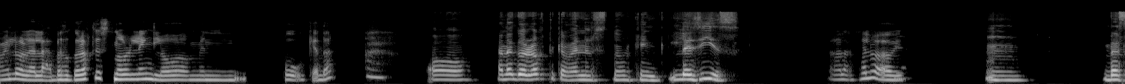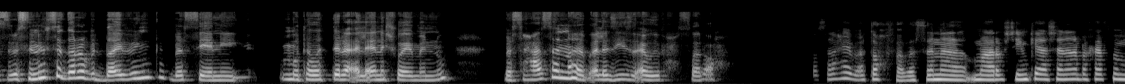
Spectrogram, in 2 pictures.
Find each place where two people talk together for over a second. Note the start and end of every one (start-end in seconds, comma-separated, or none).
none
